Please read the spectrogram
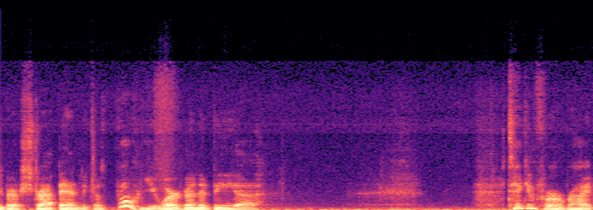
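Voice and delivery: breathless, winded voice. Speaker warning the boys and girls to strap in, out of breath. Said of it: "I'm already out of breath".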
